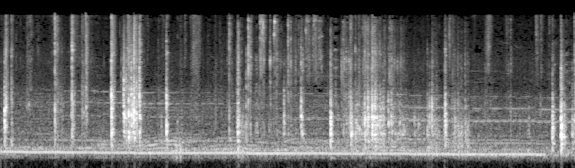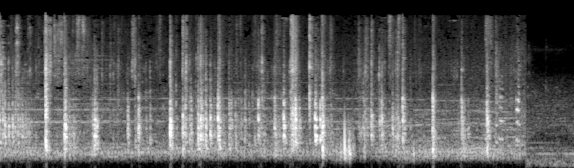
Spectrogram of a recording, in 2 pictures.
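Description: Hard plastic parts knock and clatter as they are handled.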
